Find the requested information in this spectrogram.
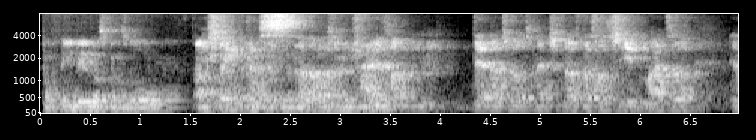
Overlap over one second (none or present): present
